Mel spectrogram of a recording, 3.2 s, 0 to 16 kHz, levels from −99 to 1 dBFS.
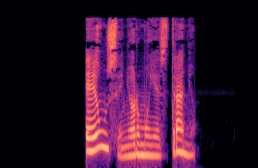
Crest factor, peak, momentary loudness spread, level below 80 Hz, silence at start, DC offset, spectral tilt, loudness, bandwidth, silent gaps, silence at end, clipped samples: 20 dB; 0 dBFS; 9 LU; -68 dBFS; 1.05 s; under 0.1%; -3 dB/octave; -16 LUFS; 11.5 kHz; none; 0.8 s; under 0.1%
